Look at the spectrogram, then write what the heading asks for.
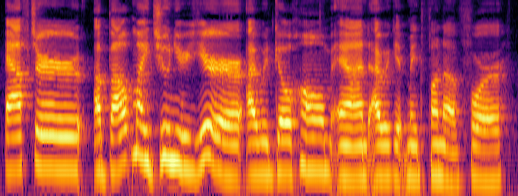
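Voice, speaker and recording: A woman's voice: lowish voice, steady tone, a little slow. A young woman from the Chicago area co-hosting a casual podcast chat, laughing often between her phrases. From Chicago area, Illinois. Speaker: podcast co-host.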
